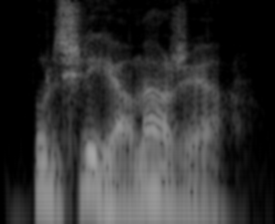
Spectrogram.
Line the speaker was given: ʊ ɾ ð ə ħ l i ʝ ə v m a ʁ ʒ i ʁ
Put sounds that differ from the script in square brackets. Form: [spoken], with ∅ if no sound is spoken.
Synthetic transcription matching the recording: ʊ ɾ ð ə [ʃ] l i ʝ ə [ʁ] m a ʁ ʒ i ʁ

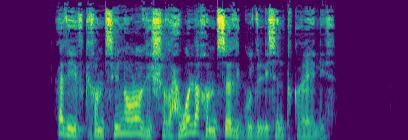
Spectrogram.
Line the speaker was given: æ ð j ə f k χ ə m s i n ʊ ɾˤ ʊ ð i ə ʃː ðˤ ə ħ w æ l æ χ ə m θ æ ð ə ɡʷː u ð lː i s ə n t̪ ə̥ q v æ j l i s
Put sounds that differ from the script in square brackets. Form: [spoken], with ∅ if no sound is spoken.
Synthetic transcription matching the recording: æ ð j ə f k χ ə m s i n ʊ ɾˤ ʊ ð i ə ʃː ðˤ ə ħ w æ l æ χ ə m [s] æ ð ə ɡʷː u ð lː i s ə n t̪ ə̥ q v æ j l i [θ]

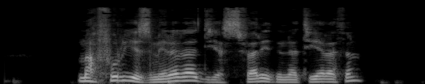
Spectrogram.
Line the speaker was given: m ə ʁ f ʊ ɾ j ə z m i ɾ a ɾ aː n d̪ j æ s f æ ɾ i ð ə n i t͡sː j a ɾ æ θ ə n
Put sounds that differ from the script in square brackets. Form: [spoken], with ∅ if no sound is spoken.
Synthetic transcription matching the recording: m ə ʁ f ʊ ɾ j ə z m i ɾ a ɾ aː [∅] d̪ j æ s f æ ɾ i ð ə n [æ] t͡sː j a ɾ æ θ ə n

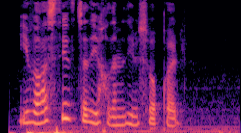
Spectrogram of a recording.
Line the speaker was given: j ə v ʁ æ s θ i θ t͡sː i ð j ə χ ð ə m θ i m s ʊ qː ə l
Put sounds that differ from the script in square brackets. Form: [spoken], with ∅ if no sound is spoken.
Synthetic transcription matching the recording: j ə v ʁ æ s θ i [ð] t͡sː [æ] ð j ə χ ð ə m [ð] i m s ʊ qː ə l

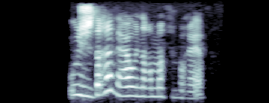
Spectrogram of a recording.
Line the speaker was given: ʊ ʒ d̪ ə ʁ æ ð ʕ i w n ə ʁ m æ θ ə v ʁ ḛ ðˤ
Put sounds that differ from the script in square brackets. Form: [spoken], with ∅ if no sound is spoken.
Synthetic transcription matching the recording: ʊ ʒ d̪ ə ʁ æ ð ʕ [a] w n ə ʁ m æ θ ə v ʁ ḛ ðˤ

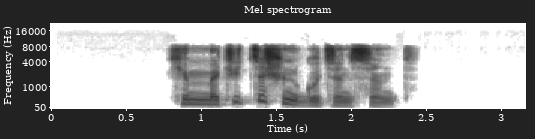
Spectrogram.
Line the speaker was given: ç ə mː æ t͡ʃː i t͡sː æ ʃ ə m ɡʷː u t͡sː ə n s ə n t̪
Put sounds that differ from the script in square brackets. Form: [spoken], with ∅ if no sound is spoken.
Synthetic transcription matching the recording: ç ə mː æ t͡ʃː i t͡sː æ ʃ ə [n] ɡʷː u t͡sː ə n s ə n t̪

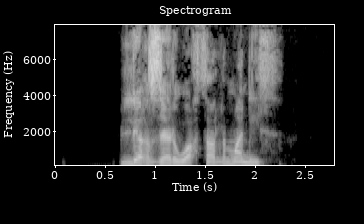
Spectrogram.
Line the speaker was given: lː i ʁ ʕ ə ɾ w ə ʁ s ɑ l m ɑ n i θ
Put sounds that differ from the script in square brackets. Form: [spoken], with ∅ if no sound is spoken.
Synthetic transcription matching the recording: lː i ʁ [z] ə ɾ w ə ʁ [θ] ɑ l m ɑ n i θ

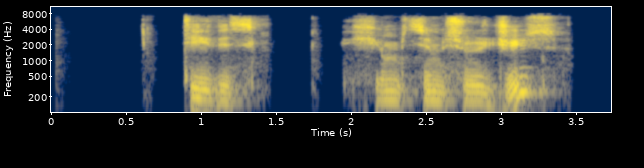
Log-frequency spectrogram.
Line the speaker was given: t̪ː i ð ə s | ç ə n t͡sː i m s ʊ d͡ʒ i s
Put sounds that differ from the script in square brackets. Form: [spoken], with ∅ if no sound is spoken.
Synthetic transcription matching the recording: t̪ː i ð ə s | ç ə [m] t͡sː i m s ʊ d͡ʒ i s

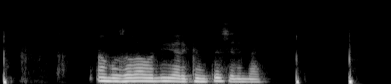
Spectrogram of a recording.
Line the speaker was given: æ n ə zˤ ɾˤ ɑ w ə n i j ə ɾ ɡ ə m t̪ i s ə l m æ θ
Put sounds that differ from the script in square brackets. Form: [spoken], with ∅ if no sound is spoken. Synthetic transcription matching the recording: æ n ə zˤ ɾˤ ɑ w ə n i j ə ɾ ɡ ə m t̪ [æ] s ə l m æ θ

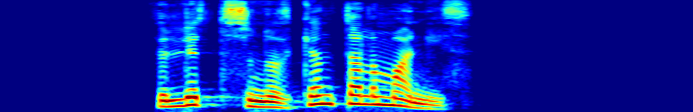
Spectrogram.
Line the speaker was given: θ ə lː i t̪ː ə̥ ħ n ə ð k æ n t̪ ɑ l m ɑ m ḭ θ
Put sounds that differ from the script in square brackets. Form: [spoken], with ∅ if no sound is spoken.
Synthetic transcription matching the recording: θ ə lː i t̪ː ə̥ [s] n ə ð k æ n t̪ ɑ l m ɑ [n] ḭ θ

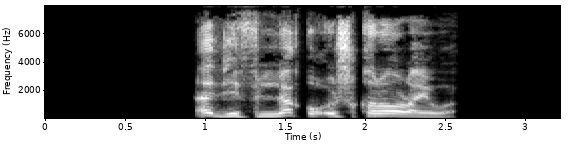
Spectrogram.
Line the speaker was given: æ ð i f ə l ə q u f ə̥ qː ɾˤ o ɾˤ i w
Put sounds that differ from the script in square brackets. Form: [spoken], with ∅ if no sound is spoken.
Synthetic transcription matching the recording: æ ð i f ə [lː] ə q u [ʃ] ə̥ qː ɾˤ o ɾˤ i w

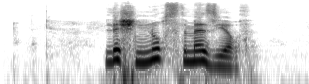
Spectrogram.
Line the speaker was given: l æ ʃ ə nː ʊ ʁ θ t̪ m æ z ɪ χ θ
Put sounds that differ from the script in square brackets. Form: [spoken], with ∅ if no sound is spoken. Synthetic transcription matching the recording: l æ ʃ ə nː ʊ ʁ [s] t̪ m æ z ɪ [ʁ] θ

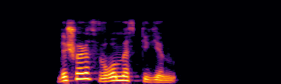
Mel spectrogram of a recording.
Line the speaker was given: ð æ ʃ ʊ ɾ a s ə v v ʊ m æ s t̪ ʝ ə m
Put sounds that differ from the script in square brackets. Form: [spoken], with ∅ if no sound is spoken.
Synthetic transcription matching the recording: ð æ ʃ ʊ ɾ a [θ] ə v [ʁ] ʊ m æ [θ] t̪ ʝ ə m

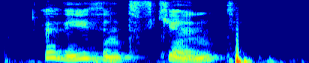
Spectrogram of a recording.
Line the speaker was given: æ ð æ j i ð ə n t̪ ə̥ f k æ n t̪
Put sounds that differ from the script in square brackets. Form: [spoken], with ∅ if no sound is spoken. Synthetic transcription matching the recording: æ ð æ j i [θ] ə n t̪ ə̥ f k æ n t̪

